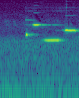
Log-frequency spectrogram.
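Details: Song of the musician wren, a bird of humid Amazonian forest, heard as a few clear, sustained whistles, one high and steady, one lower and level, then a brief rising note, over faint low hum.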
